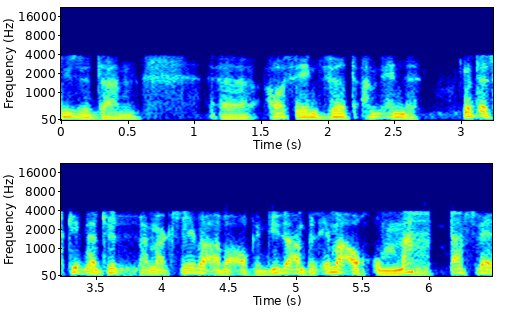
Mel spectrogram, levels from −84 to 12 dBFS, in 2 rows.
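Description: G.729 codec damage runs through the whole speech clip and is plainly audible. The coder rebuilds the voice from a vocal tract filter, a pitch predictor and a handful of pulses in each 5 ms subframe, so the timbre turns slightly rough and synthetic, and nothing above 4 kHz survives, leaving a muffled, band-limited sound. That combination points to the G.729A variant at around 8 kbit/s.

VoIP packet loss concealed by the speech codec occurs first from 3.66 to 3.90 s, right after "es geht". About 150 ms of audio is missing, which fits five lost packets. The decoder keeps extrapolating from the last pitch and filter it received while lowering the gain, so the voice smears into a fading buzzy tone or coloured noise, and because each frame builds on the one before, the speech stays weak briefly after the packets return.

The same concealment returns from 5.87 to 6.02 s, covering about 120 ms, consistent with four dropped packets. 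Once again the sound stretches into a decaying buzzy tone or coloured noise, and the recovery that follows is weak or distorted.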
